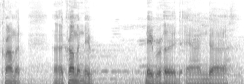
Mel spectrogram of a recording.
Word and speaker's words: Keramat: or in the CaroMont or the kramat it's pronounced kramat Crom in the neighborhood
